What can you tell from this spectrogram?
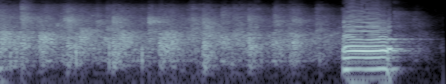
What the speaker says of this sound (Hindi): और जोर से ताली बजाएं, इतना अच्छा आपने अनुभव बताया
